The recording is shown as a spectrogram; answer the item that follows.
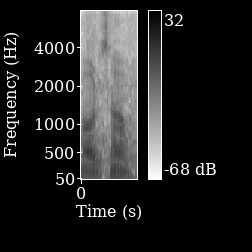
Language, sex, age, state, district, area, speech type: Maithili, male, 45-60, Bihar, Araria, rural, spontaneous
